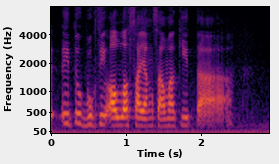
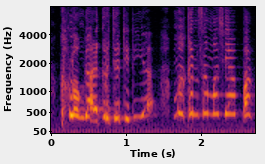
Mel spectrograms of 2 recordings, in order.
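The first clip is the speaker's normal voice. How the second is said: high, whiny mock panic; hammed-up pleading worry, much higher; 10 semitones higher than usual. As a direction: play the frightened believer with a pleading edge. Imitating a panicked jobless believer.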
